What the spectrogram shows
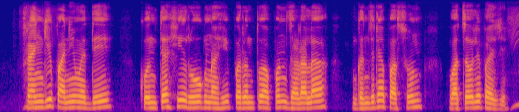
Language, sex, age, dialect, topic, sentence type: Marathi, male, 18-24, Varhadi, agriculture, statement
